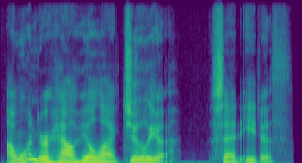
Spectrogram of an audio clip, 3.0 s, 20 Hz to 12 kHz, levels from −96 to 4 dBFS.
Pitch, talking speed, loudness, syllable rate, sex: 135 Hz, 160 wpm, -18 LUFS, 4.5 syllables/s, female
